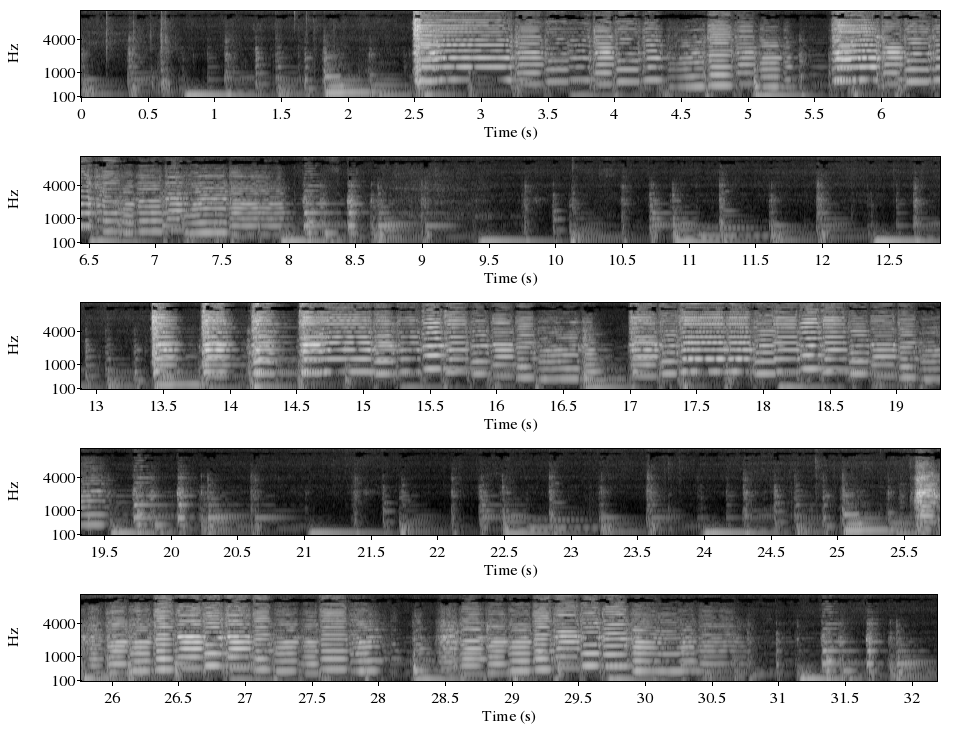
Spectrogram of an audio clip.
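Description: Fiddle (violin) playing three bluesy call phrases, each a few seconds long, over a backing track with a steady low bass pulse about once a second. Between the phrases only the backing track goes on, leaving room for the listener to play each line back.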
